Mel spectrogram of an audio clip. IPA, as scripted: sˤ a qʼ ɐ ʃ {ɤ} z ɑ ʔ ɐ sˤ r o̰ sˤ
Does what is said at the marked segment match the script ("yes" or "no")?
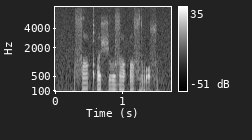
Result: yes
